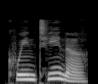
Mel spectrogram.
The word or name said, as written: quintina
